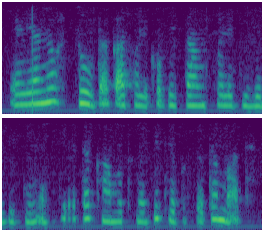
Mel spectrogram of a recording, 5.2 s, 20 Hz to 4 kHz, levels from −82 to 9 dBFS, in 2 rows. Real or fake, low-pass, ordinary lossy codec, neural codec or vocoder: real; 3.6 kHz; Opus, 24 kbps; none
